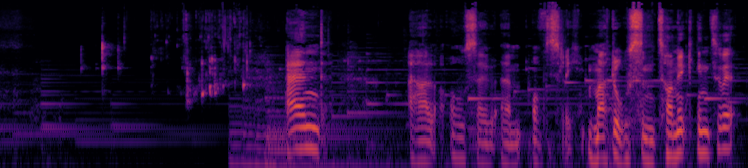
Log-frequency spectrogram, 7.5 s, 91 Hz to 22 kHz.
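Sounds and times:
ice clinking in a glass: 1.0 - 2.5
gin poured into a glass with ice: 1.0 - 2.8
speech: 2.3 - 3.4, 4.1 - 7.4.

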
